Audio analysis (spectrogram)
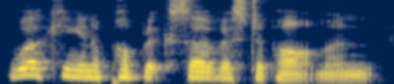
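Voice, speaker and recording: Low-pitched British woman chatting. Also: very animated, fast, creaky. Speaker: podcast guest, audio drama writer and voice actor. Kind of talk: casual chat, personal anecdotes.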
